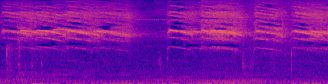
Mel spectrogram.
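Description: Blue jays calling in two quick runs of short, falling calls, with a brief break about halfway through.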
